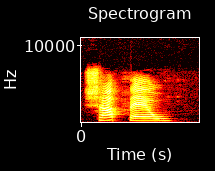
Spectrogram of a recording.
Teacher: A última mais forte, que é o pel, certo? Terminou em el, acentuei.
